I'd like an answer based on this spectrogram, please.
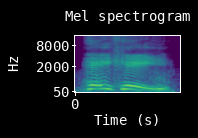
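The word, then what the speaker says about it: hej: say here hello hello hey hey you have to say it twice it's spelled in English H E J and then you have to say it twice hey uh or Shena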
